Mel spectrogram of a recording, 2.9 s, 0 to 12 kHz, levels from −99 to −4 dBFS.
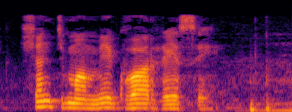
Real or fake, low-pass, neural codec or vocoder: real; 7.2 kHz; none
